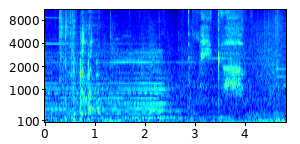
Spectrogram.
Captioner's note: Abby and Max laughing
